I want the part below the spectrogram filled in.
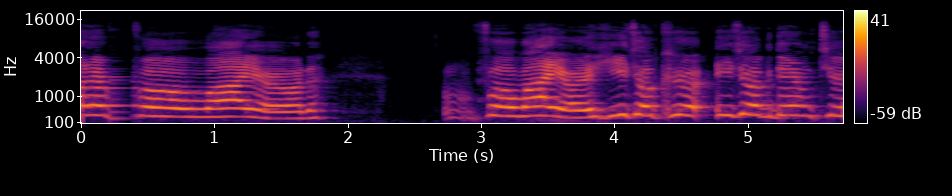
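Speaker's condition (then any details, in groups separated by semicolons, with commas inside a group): Cerebral palsy; voice affected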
